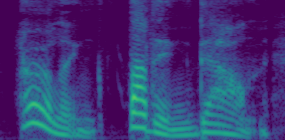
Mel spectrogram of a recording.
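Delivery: usual speaking voice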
